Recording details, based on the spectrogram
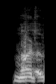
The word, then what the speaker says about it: Muertos: There's going to be a Dia de los Muertos. Am I saying that correctly in Spanish? – Muertos. Let's just say Muertos.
